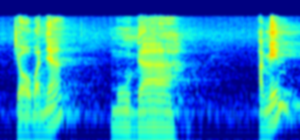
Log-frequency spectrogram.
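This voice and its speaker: A man talks with a Medan accent, and the room echo is audible. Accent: Sumatran (Medan) accent, still present. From North Sumatra, Medan. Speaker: pastor. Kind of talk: sermon. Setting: church.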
